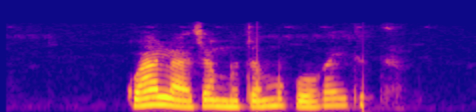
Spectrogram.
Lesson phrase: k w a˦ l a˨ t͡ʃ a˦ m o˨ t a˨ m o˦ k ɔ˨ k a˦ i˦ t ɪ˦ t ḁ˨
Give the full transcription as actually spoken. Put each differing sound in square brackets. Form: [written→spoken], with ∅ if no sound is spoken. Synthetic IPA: k w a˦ l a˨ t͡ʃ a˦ m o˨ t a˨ m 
